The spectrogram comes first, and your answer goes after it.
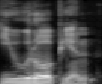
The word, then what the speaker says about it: European: This is an interesting problem because European doesn't start with a vowel sound. Even though it has a first letter which is a vowel, the spelling is like European. Yeah, the pronunciation is like European.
